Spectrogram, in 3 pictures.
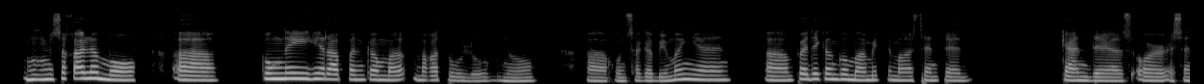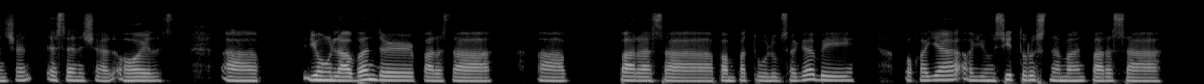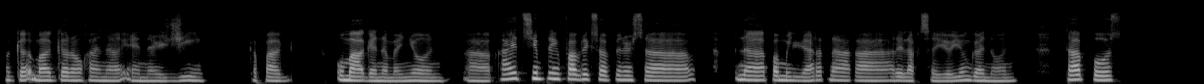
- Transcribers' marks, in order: other background noise; in English: "scented candles or essentia essential oils"; in English: "fabric softener"; other noise
- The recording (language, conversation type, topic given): Filipino, advice, Paano ako makakapagpahinga sa bahay kung palagi akong abala?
